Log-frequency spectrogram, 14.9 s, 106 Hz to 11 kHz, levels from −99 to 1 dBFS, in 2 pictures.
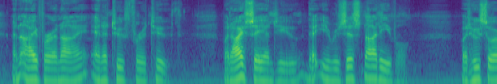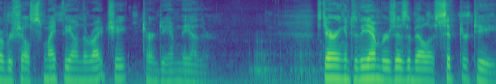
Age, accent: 60-79, American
